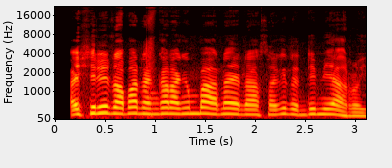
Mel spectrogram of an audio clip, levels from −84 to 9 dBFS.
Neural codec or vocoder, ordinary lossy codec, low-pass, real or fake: none; none; none; real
